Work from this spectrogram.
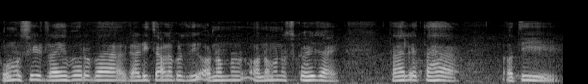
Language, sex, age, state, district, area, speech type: Odia, male, 60+, Odisha, Koraput, urban, spontaneous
